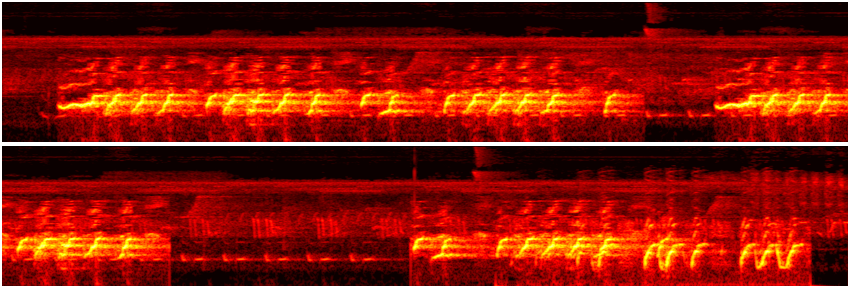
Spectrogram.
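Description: A zebra gives rapid, yelping barks in bursts of several seconds, ending in sharper rising squeals.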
